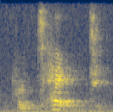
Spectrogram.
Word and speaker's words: protect: you repeat after me for pronunciation should be on the second syllable protect protect yes for the second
